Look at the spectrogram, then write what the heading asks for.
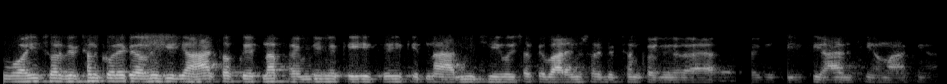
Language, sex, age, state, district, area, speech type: Maithili, male, 30-45, Bihar, Sitamarhi, urban, conversation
